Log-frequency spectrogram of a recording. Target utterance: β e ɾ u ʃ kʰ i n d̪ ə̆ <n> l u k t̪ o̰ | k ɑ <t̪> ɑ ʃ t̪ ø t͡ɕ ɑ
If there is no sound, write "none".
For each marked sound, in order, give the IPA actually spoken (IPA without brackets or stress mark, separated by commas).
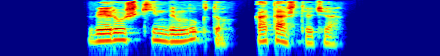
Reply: m, t̪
